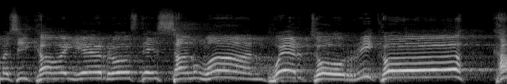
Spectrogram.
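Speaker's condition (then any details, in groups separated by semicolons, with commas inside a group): No condition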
